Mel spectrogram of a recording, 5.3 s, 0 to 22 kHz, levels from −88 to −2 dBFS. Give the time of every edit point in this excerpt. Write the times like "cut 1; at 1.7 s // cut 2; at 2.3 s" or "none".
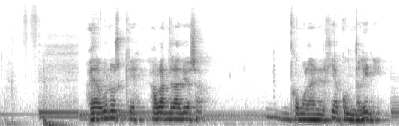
cut 1; at 1.1 s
